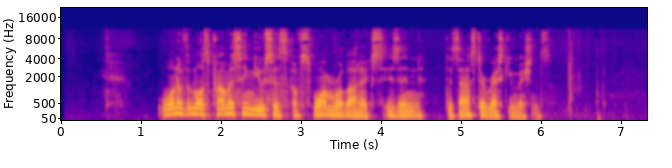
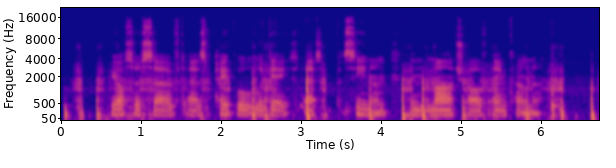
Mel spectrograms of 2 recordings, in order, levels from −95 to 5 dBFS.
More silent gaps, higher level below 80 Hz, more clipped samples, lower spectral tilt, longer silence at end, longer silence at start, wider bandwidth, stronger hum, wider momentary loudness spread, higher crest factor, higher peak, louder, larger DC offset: neither; about the same, -50 dBFS vs -52 dBFS; neither; about the same, -6 dB/octave vs -6 dB/octave; first, 0.6 s vs 0.05 s; first, 1.25 s vs 0.05 s; second, 11.5 kHz vs 16.5 kHz; neither; about the same, 12 LU vs 12 LU; second, 16 dB vs 34 dB; about the same, -2 dBFS vs -4 dBFS; first, -18 LUFS vs -39 LUFS; neither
